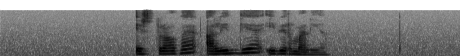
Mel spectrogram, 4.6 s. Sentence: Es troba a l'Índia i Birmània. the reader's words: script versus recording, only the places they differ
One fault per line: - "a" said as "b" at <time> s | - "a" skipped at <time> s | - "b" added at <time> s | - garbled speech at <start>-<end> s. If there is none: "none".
none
